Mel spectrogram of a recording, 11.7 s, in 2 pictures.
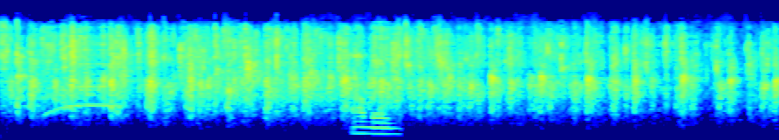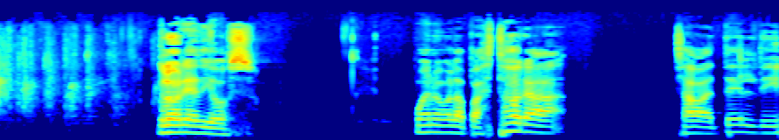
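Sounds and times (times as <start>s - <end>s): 
audience applauding: 0.0s - 7.2s
speech: 2.6s - 3.2s, 7.0s - 7.8s, 9.0s - 10.2s, 10.9s - 11.6s.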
